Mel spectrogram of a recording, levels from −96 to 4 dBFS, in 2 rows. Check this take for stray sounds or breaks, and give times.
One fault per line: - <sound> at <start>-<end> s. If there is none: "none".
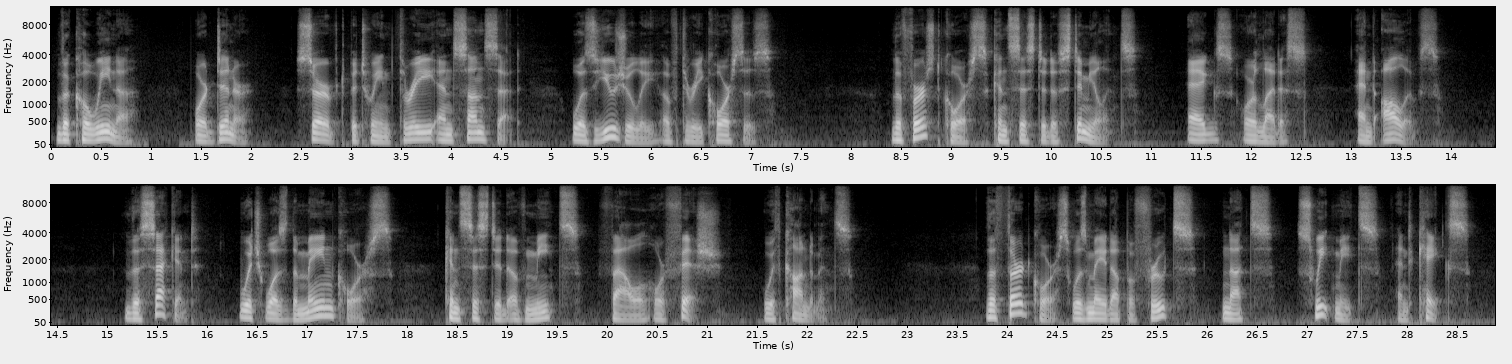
none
